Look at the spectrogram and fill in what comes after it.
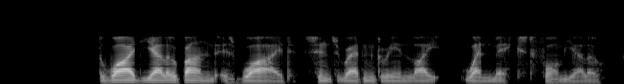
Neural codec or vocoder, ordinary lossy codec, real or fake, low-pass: none; none; real; 3.6 kHz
